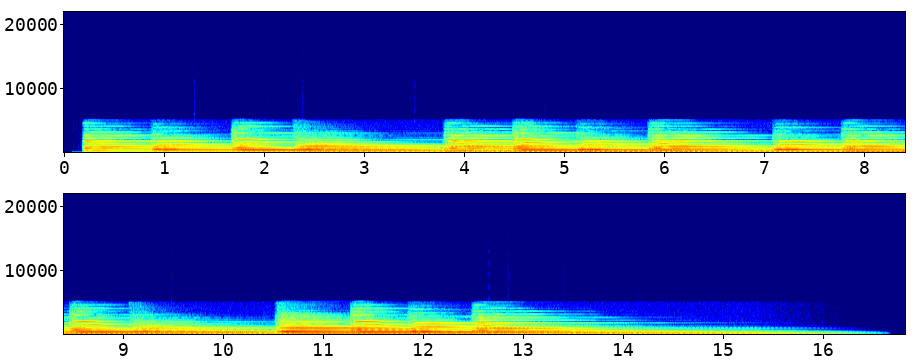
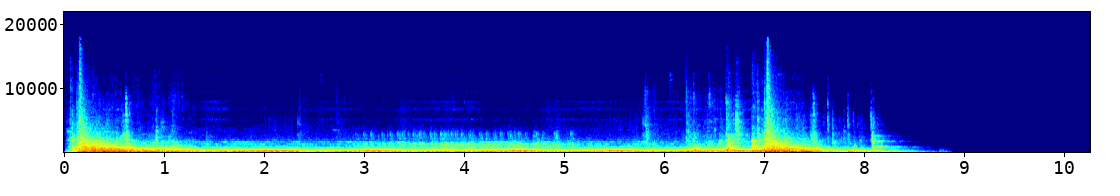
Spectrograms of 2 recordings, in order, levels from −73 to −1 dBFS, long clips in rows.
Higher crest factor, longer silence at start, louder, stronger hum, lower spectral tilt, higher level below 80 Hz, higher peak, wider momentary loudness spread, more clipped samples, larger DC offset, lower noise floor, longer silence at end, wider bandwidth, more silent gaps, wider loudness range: about the same, 14 dB vs 16 dB; first, 0.2 s vs 0 s; first, -16 LUFS vs -20 LUFS; neither; first, -9 dB/octave vs -7.5 dB/octave; second, -60 dBFS vs -24 dBFS; about the same, -2 dBFS vs -2 dBFS; about the same, 11 LU vs 10 LU; neither; first, 0.3% vs under 0.1%; second, -42 dBFS vs -74 dBFS; second, 0.55 s vs 1.45 s; second, 5.4 kHz vs 15 kHz; neither; about the same, 5 LU vs 3 LU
